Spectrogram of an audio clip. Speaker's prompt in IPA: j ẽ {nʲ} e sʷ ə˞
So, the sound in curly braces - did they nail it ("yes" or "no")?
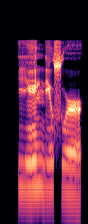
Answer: yes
